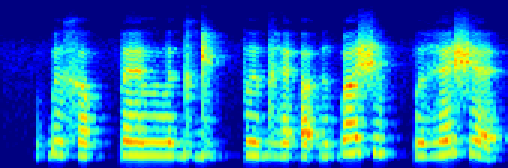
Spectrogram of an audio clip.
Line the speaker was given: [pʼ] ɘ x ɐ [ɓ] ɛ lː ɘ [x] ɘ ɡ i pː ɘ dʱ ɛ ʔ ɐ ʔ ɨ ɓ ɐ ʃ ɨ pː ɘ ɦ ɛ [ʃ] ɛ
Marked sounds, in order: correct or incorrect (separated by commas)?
incorrect, incorrect, incorrect, correct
